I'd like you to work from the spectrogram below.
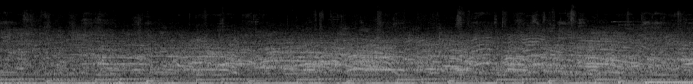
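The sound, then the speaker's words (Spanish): A large anti-corruption protest crowd in a Constitution square fills the air with steady, dense babble and shouting, punctuated by rhythmic low drum thumps, with whistles and vuvuzelas, continuous and loud throughout and gradually growing louder. “El sonido de tambores, silbatos y murmullos se volvió poco a poco más fuerte.”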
